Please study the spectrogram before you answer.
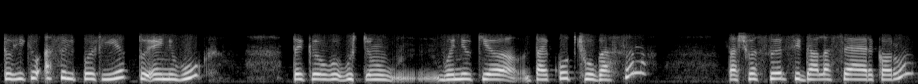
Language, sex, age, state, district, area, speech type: Kashmiri, female, 30-45, Jammu and Kashmir, Bandipora, rural, conversation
